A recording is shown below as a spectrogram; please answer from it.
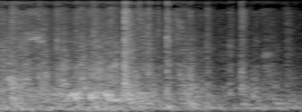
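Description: Young racing pigeons coo softly in a loft, low throaty murmurs close by over a steady background hum.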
